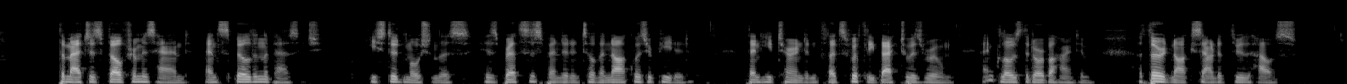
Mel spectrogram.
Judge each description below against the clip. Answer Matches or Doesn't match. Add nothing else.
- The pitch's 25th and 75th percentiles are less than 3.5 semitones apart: Matches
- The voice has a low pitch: Matches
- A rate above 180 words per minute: Matches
